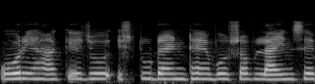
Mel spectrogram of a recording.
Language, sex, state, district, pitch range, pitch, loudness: Hindi, female, Uttar Pradesh, Deoria, 245-255 Hz, 255 Hz, -23 LUFS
